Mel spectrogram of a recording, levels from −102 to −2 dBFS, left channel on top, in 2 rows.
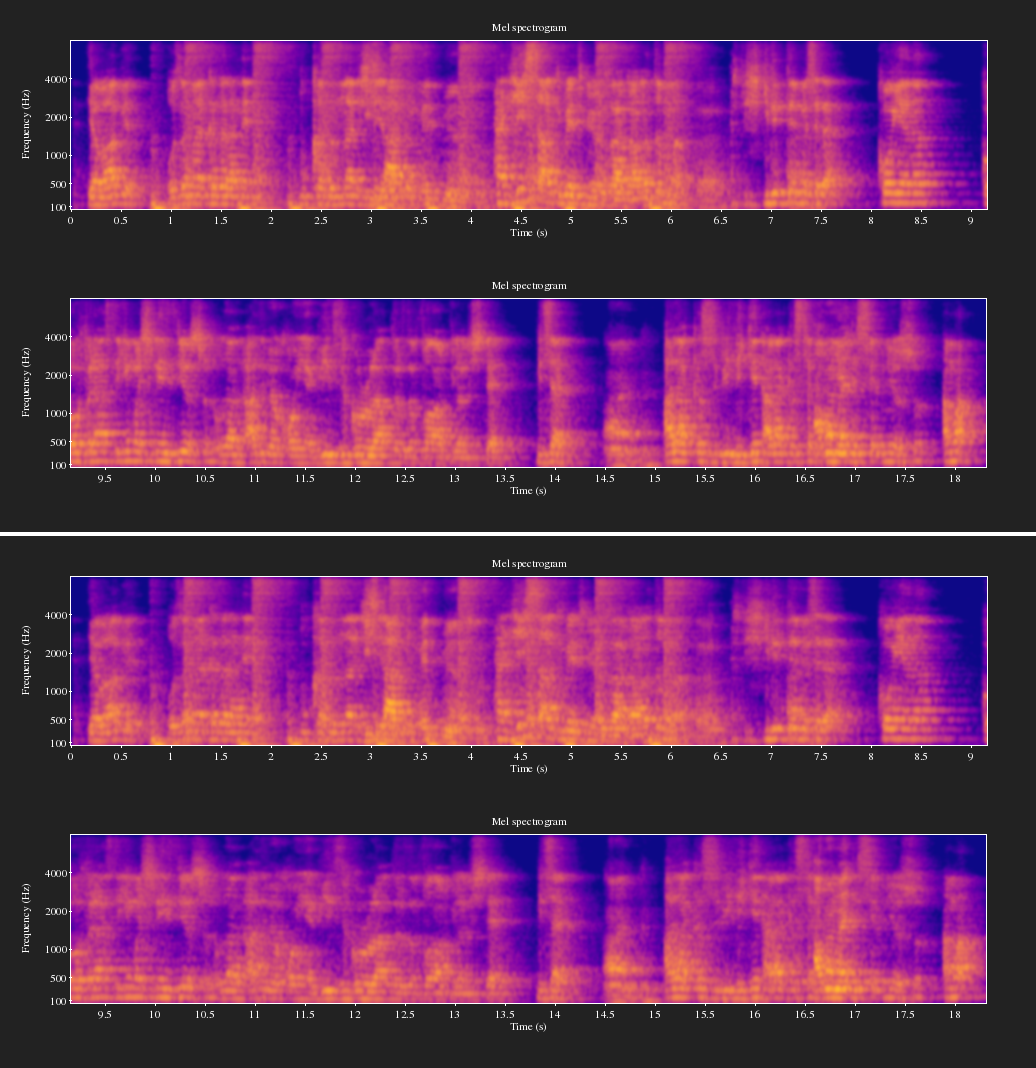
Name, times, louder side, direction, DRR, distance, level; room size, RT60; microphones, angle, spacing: voice 1, 0.2-0.6 1.0-1.8 2.2-3.6 4.2-6.1 6.7-7.6 8.1-8.6 9.1-13.4 13.8-14.1 15.1-18.1, left 2 dB, 35° left, 1 dB, 0.4 m, -30 dB
sound 1, 0.8-6.3, equal, 75° right, 0.8 m, -30 dB
voice 2, 2.9-4.2 5.5-5.6 6.0-6.5 7.1-7.5 14.5-15.0 16.6-17.0, right 3 dB, 35° right, 3 dB, 0.3 m, -29 dB
2.4 x 2.3 x 2.3 m, 0.67 s
head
